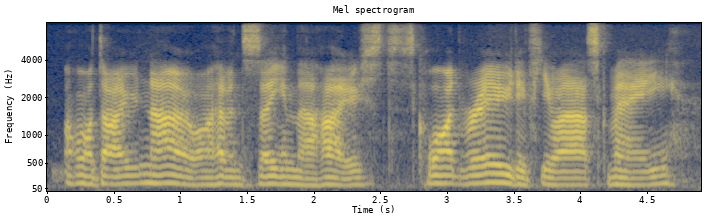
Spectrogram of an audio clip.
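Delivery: put-on small gnome character voice. Game master voicing a small gnome talking to a player's character, in gnome character voice. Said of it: "and it is a small gnome with spectacles. / and it is a small gnome with spectacles. He's got grey hair, he's got a bit of a like scowl on his face, and he's wearing a tweed jacket with patches on the".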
